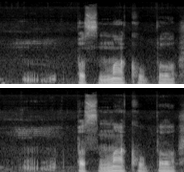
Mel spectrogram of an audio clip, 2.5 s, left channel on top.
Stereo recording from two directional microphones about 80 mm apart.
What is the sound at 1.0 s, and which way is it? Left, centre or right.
Speech, left.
